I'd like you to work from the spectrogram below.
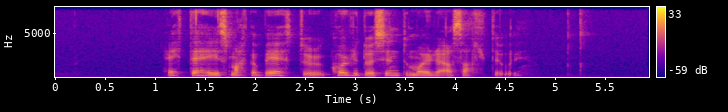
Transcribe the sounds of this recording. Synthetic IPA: hɛht̪aɦɛjɪsmahkapɛːt̪ʊ̰ɹkʰɔɹʈ̪ɪt̪uɛsɪnt̪ɪmɔjɾa̰ʔa̰sal̥t̪ɪ̰ṵj

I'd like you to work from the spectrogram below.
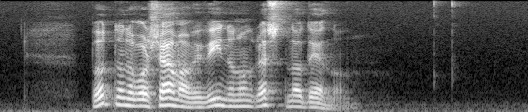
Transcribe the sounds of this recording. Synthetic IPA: b̥œd̪nənəʋoːʃæːmaʋeːʋiːnənɔnɾɛst̪n̩ɑːd̪eːnɔ̰n

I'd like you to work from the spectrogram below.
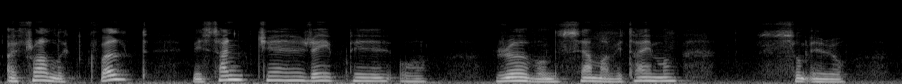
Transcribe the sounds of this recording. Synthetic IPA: ajfɾaːlʏkt̪kʰvœlt̪ʋisaɲt͡ʃɪɾejpɪɔ | ɾøːʋʊnsaːmanʋit̪ʰajmʊn | sʊmʔɛɾʊ

